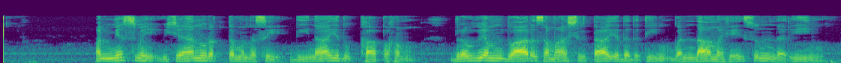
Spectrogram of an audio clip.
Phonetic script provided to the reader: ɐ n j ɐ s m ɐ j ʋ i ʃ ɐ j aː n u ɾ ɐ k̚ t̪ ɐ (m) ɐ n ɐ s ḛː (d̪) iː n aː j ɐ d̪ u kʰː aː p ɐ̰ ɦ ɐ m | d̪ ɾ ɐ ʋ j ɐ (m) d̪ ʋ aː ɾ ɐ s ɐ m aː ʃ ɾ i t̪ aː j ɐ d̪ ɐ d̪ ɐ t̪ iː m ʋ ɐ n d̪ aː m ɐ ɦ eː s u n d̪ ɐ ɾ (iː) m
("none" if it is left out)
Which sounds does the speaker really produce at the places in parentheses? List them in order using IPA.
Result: m, d̪, m, iː

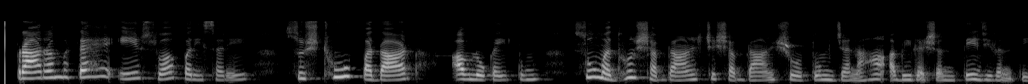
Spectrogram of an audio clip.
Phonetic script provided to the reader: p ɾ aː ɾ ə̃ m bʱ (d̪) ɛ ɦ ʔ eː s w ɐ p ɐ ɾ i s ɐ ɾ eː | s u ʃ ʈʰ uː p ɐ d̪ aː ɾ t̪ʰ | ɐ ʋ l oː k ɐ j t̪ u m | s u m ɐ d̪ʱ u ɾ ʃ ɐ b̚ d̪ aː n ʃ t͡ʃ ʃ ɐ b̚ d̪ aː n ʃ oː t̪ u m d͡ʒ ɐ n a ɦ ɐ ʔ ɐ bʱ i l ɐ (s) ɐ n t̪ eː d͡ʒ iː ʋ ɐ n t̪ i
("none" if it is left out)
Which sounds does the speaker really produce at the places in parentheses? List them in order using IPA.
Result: t̪, ʃ

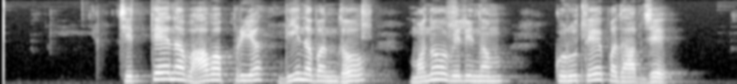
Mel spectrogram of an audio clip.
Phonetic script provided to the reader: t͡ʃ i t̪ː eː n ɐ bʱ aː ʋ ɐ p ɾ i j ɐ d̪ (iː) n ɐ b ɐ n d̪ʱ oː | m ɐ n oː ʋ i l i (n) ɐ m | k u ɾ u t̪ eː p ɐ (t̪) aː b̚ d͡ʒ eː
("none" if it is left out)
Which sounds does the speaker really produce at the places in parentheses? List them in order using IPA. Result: iː, n, d̪

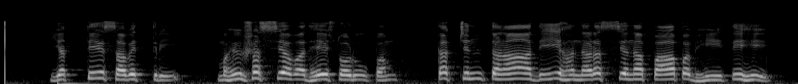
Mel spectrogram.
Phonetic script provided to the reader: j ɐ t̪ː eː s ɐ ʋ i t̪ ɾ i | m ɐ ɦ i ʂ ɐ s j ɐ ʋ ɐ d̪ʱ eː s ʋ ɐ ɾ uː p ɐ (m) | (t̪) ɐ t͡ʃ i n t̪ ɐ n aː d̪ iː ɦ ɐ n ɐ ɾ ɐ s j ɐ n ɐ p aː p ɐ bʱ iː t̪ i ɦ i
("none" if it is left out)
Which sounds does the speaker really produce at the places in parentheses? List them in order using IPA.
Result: m, t̪

